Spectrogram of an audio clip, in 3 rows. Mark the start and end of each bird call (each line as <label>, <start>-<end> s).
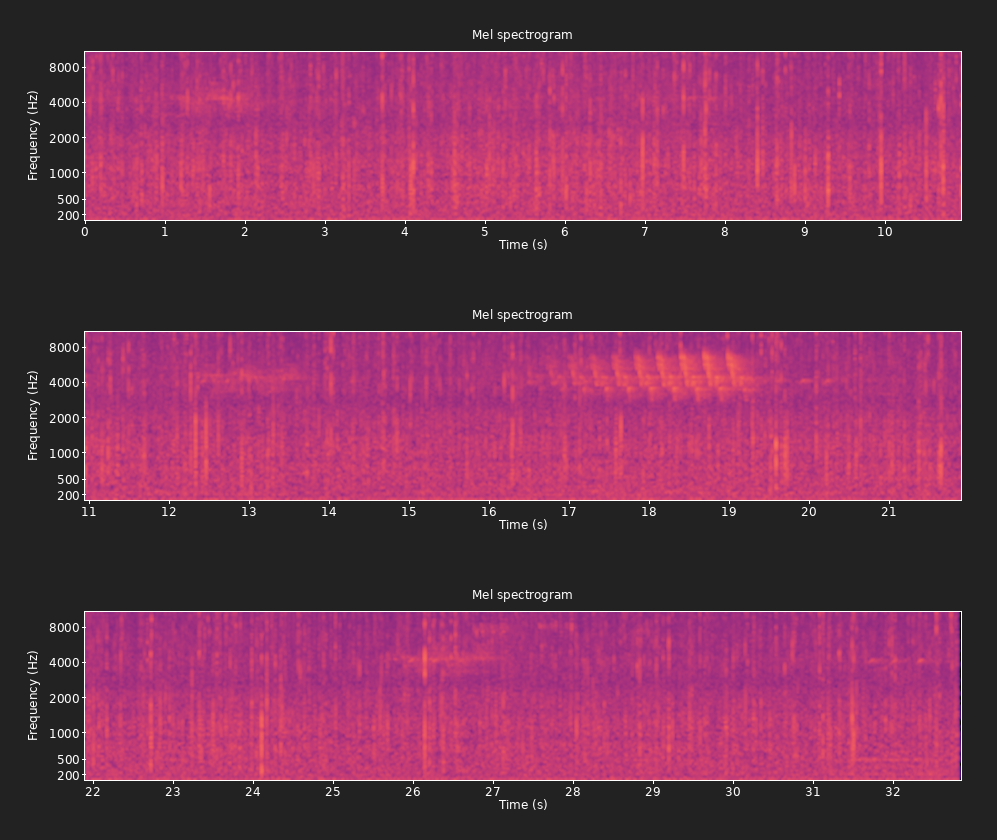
Common Yellowthroat (Geothlypis trichas), 0.8-2.5 s
Common Yellowthroat (Geothlypis trichas), 12.1-14.0 s
Ovenbird (Seiurus aurocapilla), 16.2-19.6 s
unidentified bird, 19.6-20.7 s
Common Yellowthroat (Geothlypis trichas), 25.6-27.6 s
unidentified bird, 31.6-32.8 s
